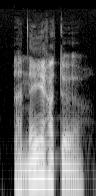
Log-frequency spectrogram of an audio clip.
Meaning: 1. aerator 2. ventilator
- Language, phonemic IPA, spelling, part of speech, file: French, /a.e.ʁa.tœʁ/, aérateur, noun, Fr-aérateur.ogg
